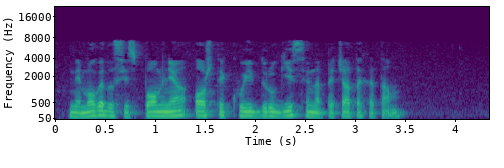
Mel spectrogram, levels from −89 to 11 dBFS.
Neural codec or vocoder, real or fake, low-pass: none; real; 7.2 kHz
